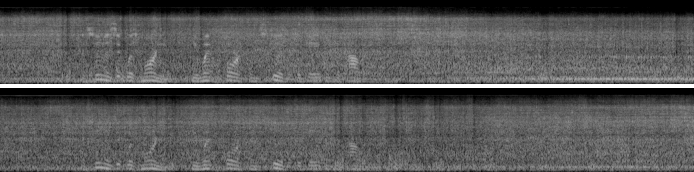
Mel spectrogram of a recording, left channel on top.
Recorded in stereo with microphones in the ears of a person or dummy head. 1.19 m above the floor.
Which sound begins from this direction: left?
A man speaking, at 0.8 s.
